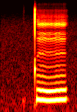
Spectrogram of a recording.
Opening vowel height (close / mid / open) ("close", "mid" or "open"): mid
